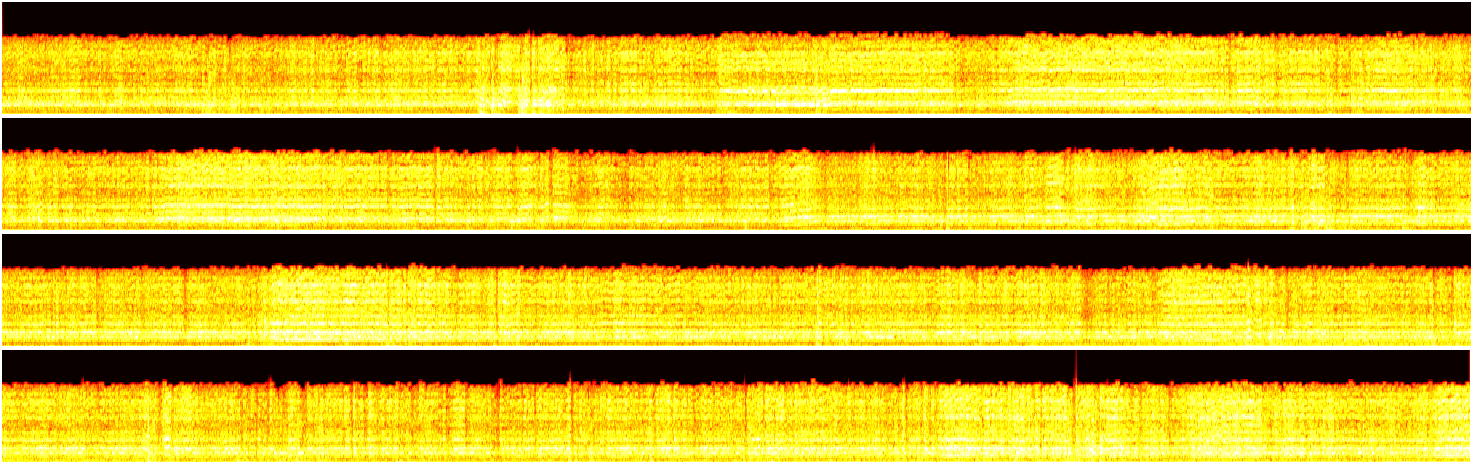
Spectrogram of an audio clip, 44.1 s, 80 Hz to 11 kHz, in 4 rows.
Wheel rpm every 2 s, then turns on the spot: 160, 150, 160, 160, 160, 160, 160, 160, 190, 200, 200, 200, 200, 200, 200, 200, 200, 200, 200, 200, 200, 200.
none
